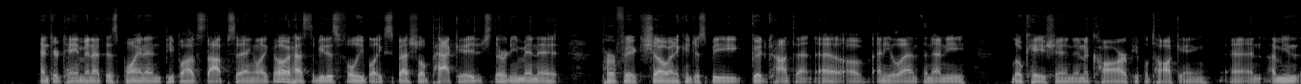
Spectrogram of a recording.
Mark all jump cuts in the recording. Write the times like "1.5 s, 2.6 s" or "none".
3.7 s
